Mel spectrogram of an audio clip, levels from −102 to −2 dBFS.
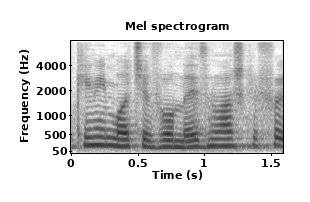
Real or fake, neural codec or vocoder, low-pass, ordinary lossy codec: fake; codec, 16 kHz, 1 kbps, FunCodec, trained on Chinese and English, 50 frames a second; none; none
